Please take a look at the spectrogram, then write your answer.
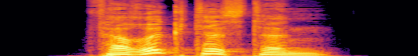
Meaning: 1. superlative degree of verrückt 2. inflection of verrückt: strong genitive masculine/neuter singular superlative degree
- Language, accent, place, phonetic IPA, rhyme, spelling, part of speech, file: German, Germany, Berlin, [fɛɐ̯ˈʁʏktəstn̩], -ʏktəstn̩, verrücktesten, adjective, De-verrücktesten.ogg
